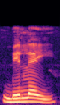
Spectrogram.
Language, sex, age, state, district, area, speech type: Odia, male, 30-45, Odisha, Kendrapara, urban, read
